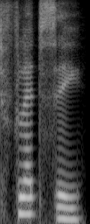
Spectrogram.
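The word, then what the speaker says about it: FLETC: law enforcement training center flet pronounced fety in glinko Georgia but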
